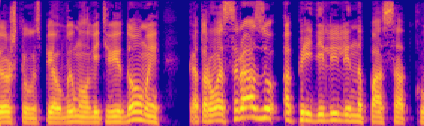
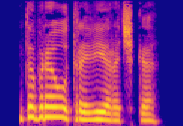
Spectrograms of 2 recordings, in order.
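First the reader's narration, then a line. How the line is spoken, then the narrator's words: Affectionate babbling, woman. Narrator (Russian): ласково пролепетала супруга народного артиста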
